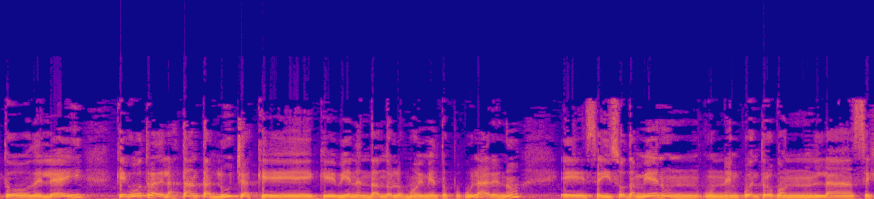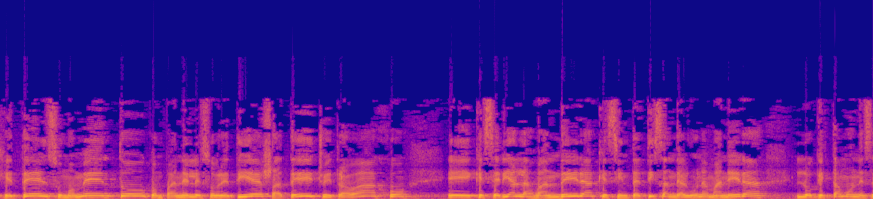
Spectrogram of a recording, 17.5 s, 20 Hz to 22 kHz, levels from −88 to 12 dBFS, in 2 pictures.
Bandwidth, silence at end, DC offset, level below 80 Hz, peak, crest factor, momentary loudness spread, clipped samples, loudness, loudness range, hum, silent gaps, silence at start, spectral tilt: 11.5 kHz; 0 s; under 0.1%; -38 dBFS; 0 dBFS; 12 dB; 5 LU; under 0.1%; -12 LUFS; 1 LU; none; none; 0 s; -5 dB/octave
